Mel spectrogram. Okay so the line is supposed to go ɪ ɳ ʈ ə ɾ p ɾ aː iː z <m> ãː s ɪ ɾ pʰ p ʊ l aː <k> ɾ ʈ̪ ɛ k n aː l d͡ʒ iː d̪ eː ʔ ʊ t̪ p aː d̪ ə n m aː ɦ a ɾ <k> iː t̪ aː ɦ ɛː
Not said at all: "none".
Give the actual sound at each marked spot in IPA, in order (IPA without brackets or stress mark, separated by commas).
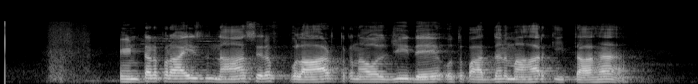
n, none, k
